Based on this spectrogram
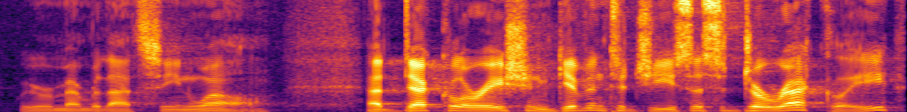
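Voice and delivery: ordinary talk

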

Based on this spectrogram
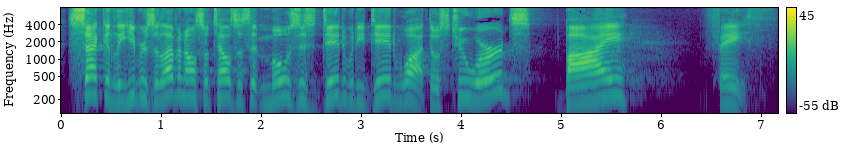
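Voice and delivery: high, loud pulpit delivery; full-force preaching. Acted. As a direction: drive each point out to the congregation.

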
